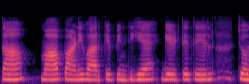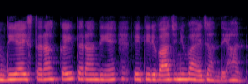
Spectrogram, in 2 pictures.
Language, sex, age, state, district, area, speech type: Punjabi, female, 18-30, Punjab, Rupnagar, urban, spontaneous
